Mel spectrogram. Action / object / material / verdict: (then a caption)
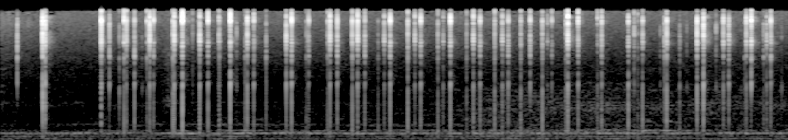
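tap / small plastic lip gloss tube / plastic / none. Long red nails scratch and tap a small, slim plastic lip gloss tube with a dark cap, hollow and filled with gloss. Rapid, sharp, bright clicks rise at irregular intervals over a soft, steady scratching texture and a low hum.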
